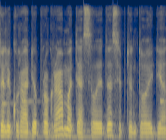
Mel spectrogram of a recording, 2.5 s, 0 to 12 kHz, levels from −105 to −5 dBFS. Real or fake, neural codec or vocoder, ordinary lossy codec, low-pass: real; none; Opus, 32 kbps; 9.9 kHz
